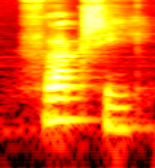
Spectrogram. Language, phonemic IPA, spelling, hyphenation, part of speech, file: Dutch, /ˈfrɑksi/, fractie, frac‧tie, noun, Nl-fractie.ogg
- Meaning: 1. fraction 2. parliamentary party (all the members in parliament who belong to a given political party)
